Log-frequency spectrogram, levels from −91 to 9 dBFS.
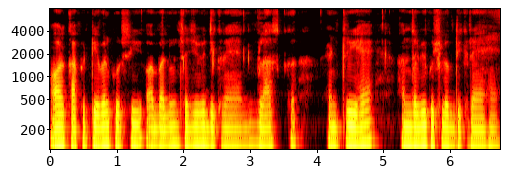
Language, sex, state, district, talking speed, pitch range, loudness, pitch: Hindi, male, Jharkhand, Ranchi, 170 wpm, 105-110 Hz, -18 LUFS, 110 Hz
